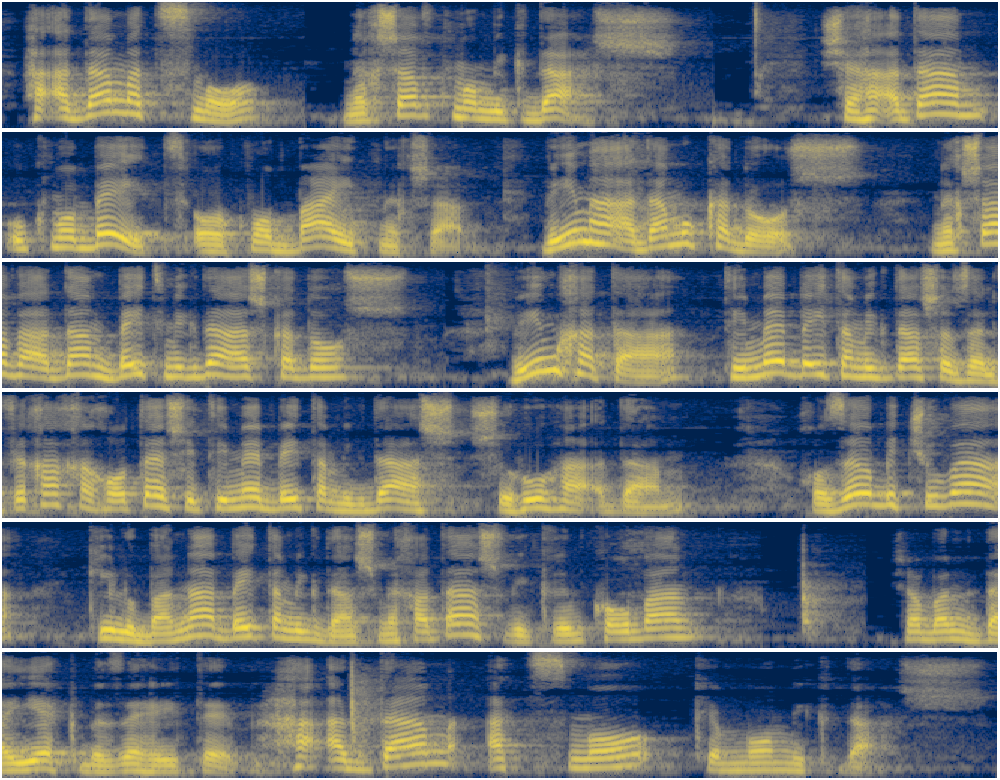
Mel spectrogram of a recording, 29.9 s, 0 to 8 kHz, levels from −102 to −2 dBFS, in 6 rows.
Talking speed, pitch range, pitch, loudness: 105 wpm, 135-200 Hz, 165 Hz, -16 LUFS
